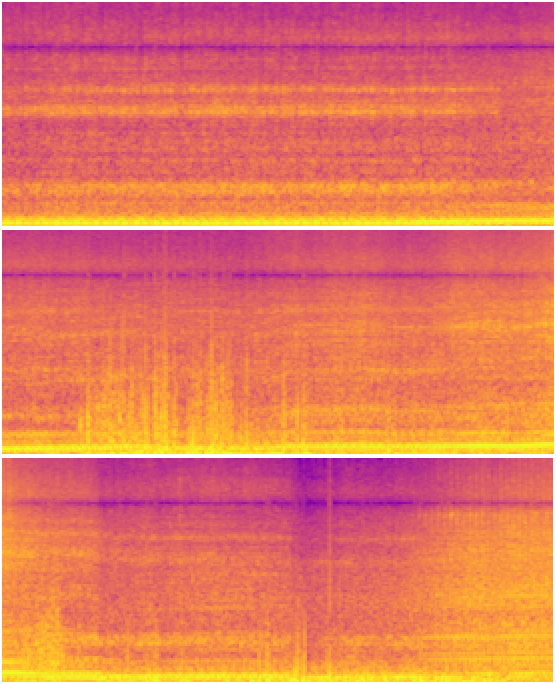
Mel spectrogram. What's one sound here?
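A car engine rumbles loudly as the car drives off and passes close by.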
